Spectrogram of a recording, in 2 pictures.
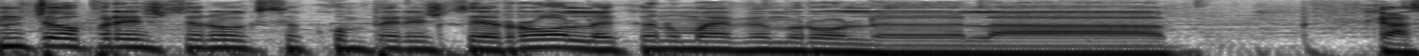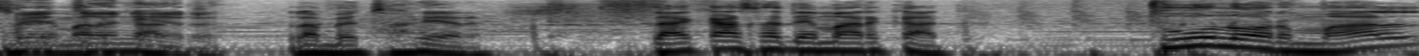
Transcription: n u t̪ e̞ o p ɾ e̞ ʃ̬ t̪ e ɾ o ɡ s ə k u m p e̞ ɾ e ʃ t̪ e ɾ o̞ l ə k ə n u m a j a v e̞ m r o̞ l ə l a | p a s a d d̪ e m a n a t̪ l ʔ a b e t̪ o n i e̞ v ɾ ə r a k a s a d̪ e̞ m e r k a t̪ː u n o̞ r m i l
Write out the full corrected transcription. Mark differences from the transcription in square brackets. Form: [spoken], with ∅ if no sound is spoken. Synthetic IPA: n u t̪ e̞ o p ɾ e̞ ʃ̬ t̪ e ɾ o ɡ s ə k u m p e̞ ɾ e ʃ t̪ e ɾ o̞ l ə k ə n u m a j a v e̞ m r o̞ l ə l a | [k] a s a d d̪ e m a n a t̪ l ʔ a b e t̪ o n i e̞ [∅] ɾ ə [l] a k a s a d̪ e̞ m [a] r k a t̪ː u n o̞ r m [a] l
